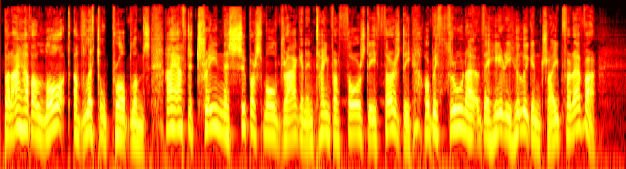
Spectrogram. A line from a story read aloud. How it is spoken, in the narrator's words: said Hiccup crossly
